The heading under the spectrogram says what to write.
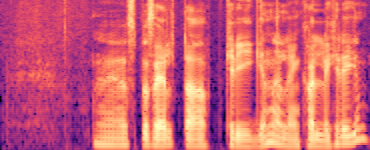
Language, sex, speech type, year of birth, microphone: Norwegian, male, spontaneous, 1989, Shure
